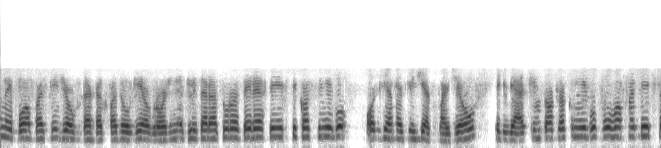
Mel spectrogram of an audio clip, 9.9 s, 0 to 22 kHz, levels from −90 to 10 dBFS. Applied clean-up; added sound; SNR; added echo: neural mask model Resemble Enhance denoiser.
